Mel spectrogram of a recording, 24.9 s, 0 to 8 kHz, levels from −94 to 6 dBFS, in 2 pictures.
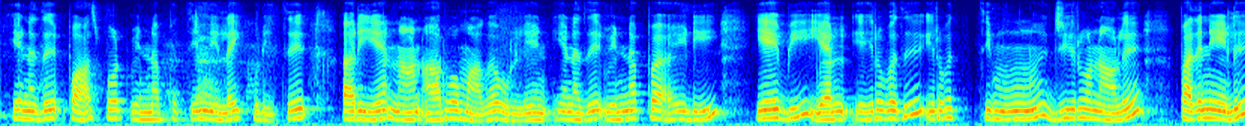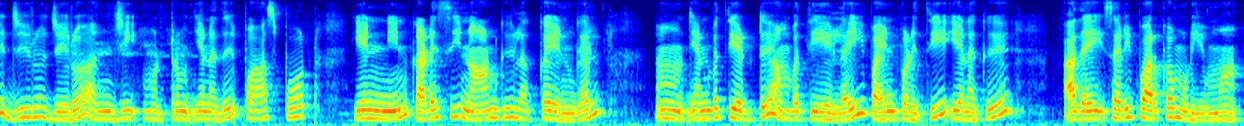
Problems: background sounds at intervals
